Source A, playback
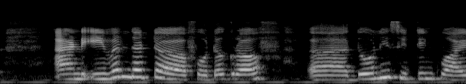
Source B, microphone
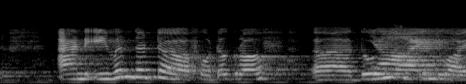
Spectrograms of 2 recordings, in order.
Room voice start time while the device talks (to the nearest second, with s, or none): 4 s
